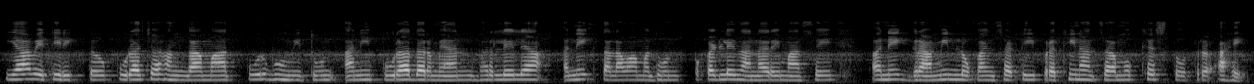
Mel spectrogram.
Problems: none marked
